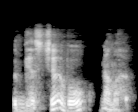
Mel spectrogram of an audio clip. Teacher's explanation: the b has to be aspirated because it's the 4th letter in the Pavarga.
